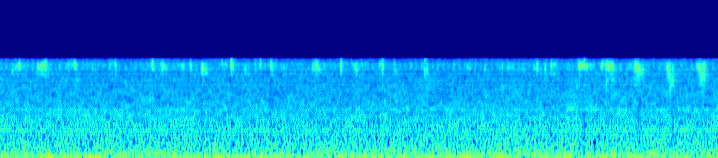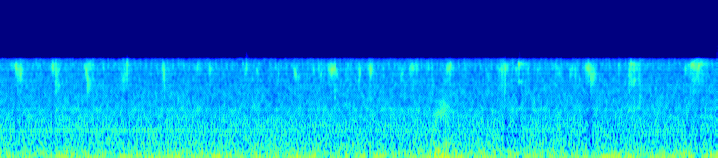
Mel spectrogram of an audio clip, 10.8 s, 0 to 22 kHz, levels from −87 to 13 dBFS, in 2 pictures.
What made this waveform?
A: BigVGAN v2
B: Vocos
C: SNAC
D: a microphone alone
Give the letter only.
B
